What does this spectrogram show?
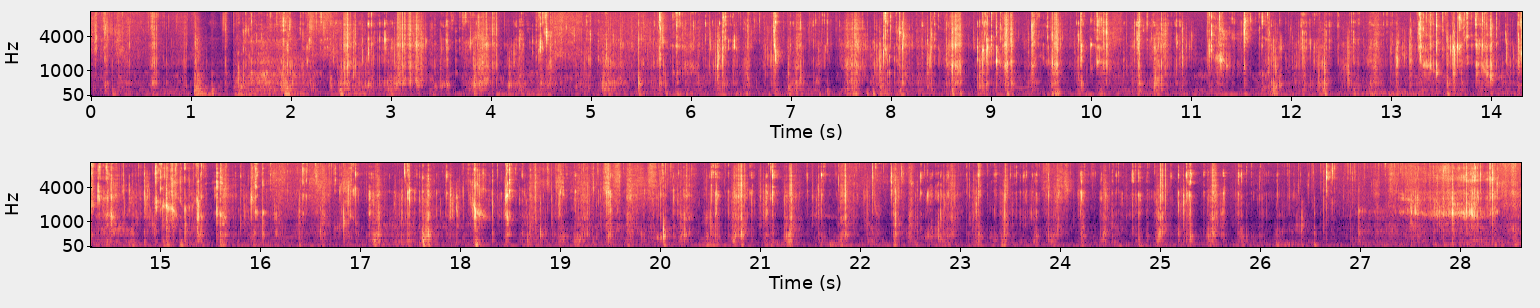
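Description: Close-miked wet chewing and lip-smacking of raw silver pomfret sashimi, with many quick clicks and small crunches as the firm raw fish is bitten and chewed.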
